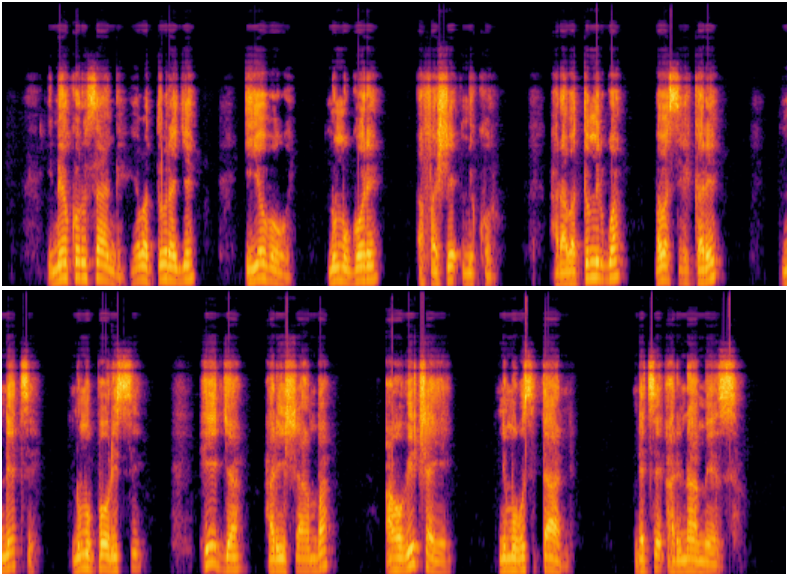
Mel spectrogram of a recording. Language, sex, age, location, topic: Kinyarwanda, male, 36-49, Musanze, government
